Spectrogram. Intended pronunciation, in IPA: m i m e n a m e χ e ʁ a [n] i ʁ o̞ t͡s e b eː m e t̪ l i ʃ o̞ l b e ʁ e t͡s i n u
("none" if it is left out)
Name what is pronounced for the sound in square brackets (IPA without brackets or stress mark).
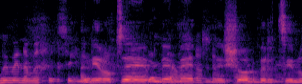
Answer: n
